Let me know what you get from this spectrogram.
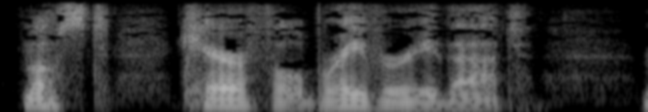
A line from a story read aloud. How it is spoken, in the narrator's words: murmured Ahab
